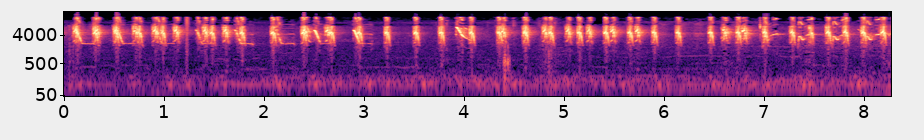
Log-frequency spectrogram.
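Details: A tailorbird's high chirps used to lure birds, at first dropping into short lower whistled tails, then a fast steady chatter of sharp notes, with one faint thud partway through.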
